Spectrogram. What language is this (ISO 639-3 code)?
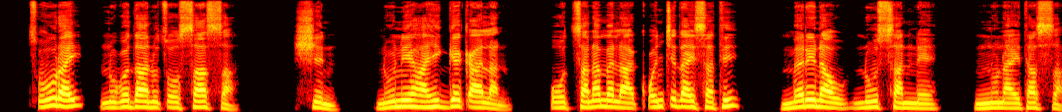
gof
